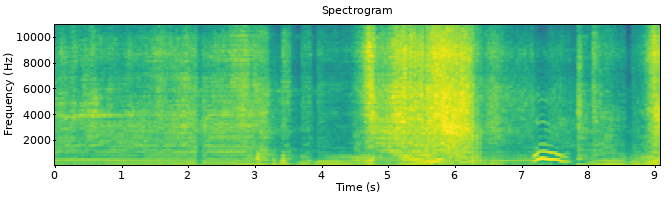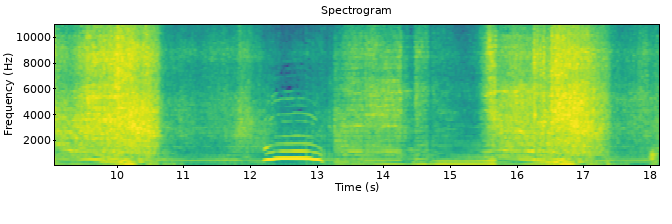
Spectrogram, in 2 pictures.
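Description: Dirt bike engine idling steadily close by, with several quick revs that rise and fall, while a Suzuki RM250 two-stroke is ridden hard and jumped over the dunes. Its sound swells into loud rushes three times.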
